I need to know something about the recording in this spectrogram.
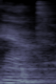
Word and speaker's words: Ant: There's only one syllable, Ant, right? There's no fancy word letters, there's no E-I-O's, nothing, just Ant.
